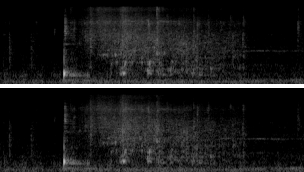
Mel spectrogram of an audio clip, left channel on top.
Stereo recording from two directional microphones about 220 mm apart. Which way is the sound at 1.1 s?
Centre (ahead or behind).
